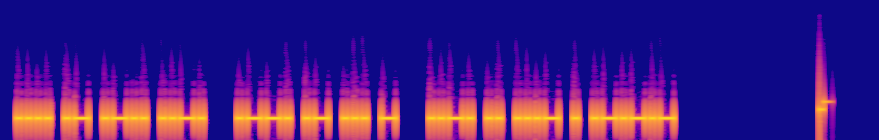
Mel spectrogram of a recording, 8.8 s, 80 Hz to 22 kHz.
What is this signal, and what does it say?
Morse code, heard as a keyed tone, about 25 wpm, 700 Hz. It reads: HALF PAST FIVE.
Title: Sentences from Top 1000 Words - Review Part 3 - 25wpm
